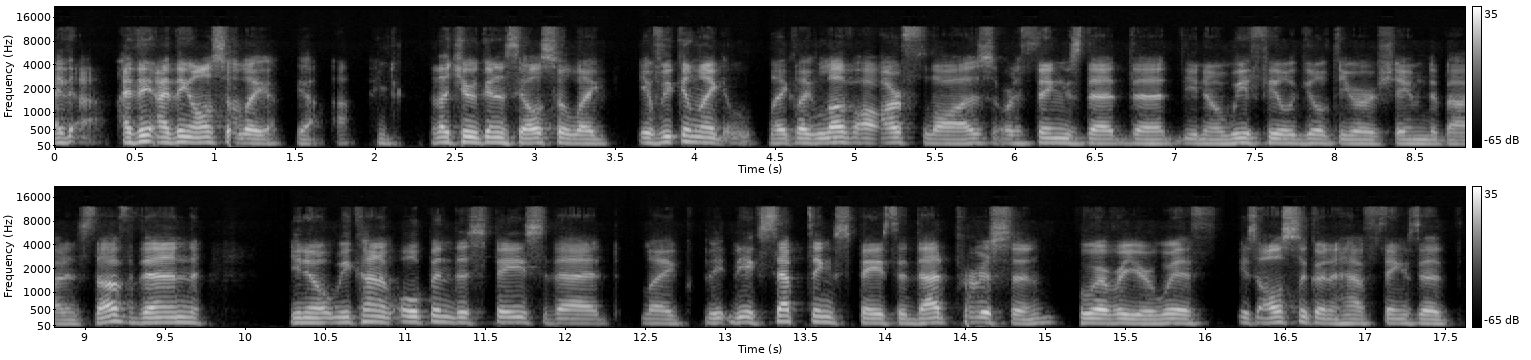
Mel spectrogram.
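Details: Stuttering (stammering) in a male participant in a stammering-association online practice group who says he openly discloses his stammer and uses voluntary stammering.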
